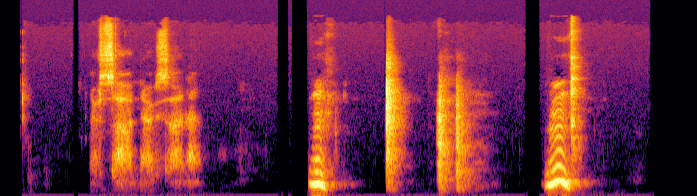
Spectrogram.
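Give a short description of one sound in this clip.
A woman chews food with soft smacking sounds up close.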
